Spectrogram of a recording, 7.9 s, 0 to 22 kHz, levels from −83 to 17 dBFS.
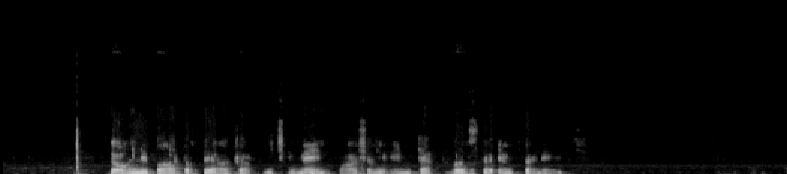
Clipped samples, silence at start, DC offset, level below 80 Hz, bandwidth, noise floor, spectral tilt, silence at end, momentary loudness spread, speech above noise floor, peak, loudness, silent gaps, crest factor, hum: under 0.1%; 0.75 s; under 0.1%; -64 dBFS; 6.2 kHz; -74 dBFS; -8.5 dB/octave; 2.25 s; 18 LU; 56 dB; 0 dBFS; -18 LUFS; none; 18 dB; none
